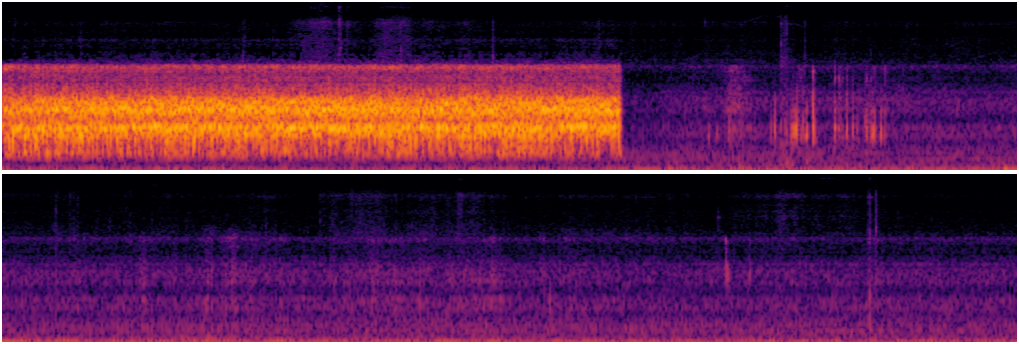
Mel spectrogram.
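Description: Police portable radio speaker hissing with loud static for about six seconds, which cuts off suddenly. After that only a faint steady hiss remains, with a few brief faint sounds about eight seconds in.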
